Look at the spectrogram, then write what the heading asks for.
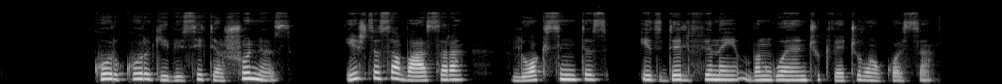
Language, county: Lithuanian, Vilnius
